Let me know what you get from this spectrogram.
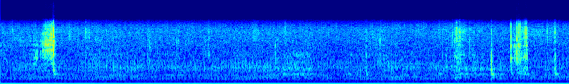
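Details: Captain Cat Sparrow, a two-month-old kitten, purring: a steady low rumble running through the whole stretch, broken only by a few brief soft clicks near the start and again toward the end.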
